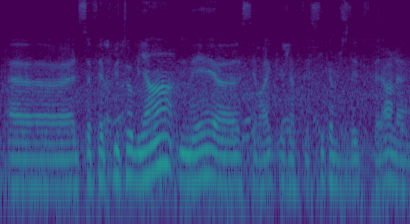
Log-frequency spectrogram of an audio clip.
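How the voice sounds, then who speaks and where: Amid noticeable background noise and audible room echo, a man talks at a moderate pace with a fairly low pitch and fairly even intonation. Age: 30s. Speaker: cyclist commuter. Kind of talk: interview answers.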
